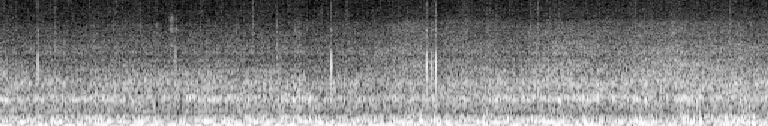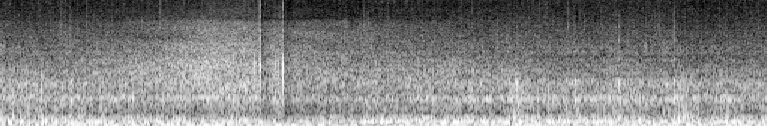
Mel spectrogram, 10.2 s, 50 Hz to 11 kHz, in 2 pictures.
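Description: Wind and road noise on a bike-mounted camera riding at about 22 mph: a steady low rumble with a few light clicks, one sharper click about seven seconds in.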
